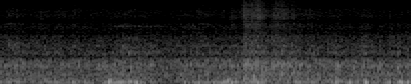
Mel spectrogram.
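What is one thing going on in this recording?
Gloves rustle softly as they are pulled onto hands.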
